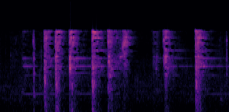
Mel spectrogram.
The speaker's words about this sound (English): And he swished his stick through the air, crashing it onto the floor. But he had knocked the jar of oil off the shelf. The jar was smashed to bits.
